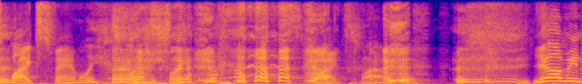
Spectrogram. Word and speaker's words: Spy x Family: It's pronounced Spike's Family.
